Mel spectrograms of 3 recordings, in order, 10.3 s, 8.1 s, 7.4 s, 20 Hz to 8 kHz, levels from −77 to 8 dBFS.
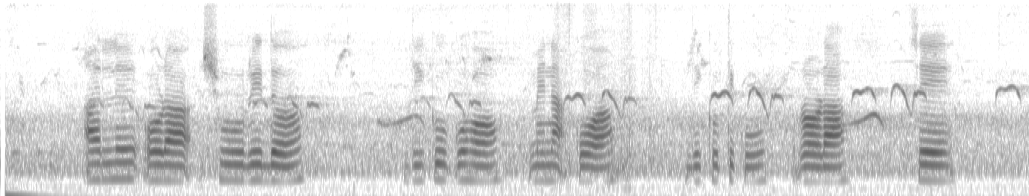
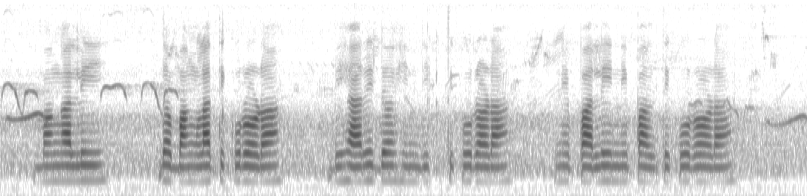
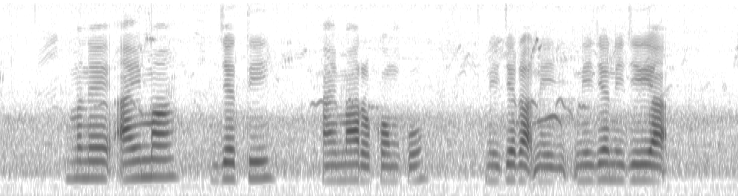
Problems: constant background noise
